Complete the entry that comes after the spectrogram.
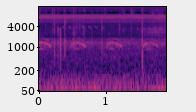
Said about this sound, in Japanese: さあカラスも鳴いたところで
